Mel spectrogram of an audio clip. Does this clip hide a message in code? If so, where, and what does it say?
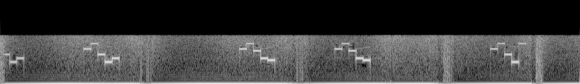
Yes: five-tone selective call (ZVEI) from 0.8 to 5.3 s, heard as quick runs of five tones, tones of about 70 ms. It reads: 88513 88732 88732 88511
